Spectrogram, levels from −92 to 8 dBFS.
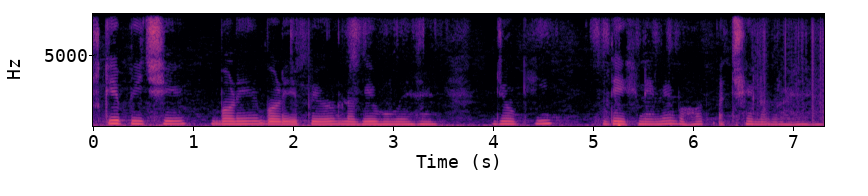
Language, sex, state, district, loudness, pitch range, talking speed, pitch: Hindi, female, Bihar, Muzaffarpur, -37 LUFS, 175-200 Hz, 140 wpm, 185 Hz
